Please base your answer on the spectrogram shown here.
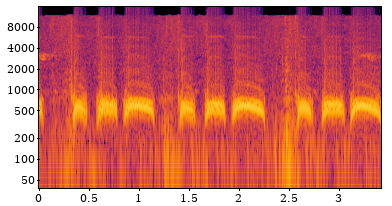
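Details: Spotted dove decoy of the Hạp bổi voice style, used for trapping, giving a stuttering coo. Rapid groups of short low notes, each group ending in a longer note, run quickly one after another with little pause.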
